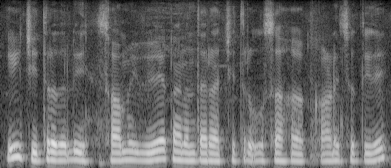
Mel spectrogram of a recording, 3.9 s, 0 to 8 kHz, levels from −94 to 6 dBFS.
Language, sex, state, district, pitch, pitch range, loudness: Kannada, male, Karnataka, Bangalore, 140 Hz, 135-150 Hz, -17 LUFS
